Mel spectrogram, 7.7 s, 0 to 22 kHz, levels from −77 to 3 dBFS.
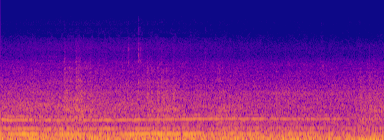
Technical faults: damaged data in a compressed stream

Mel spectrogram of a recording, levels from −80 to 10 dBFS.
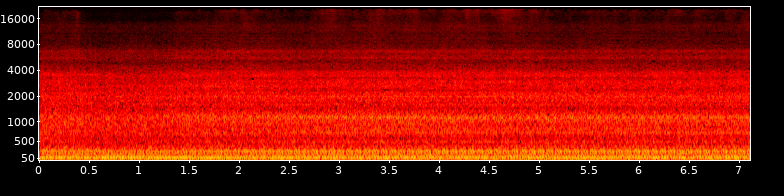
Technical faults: none

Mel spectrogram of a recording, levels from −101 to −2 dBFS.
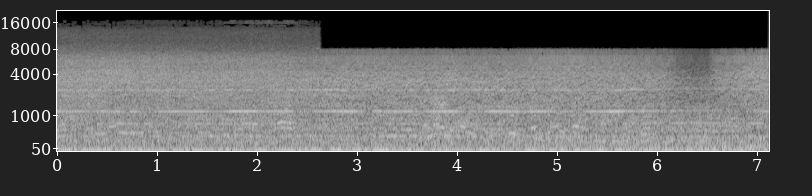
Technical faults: adaptive stream at a lower bitrate

